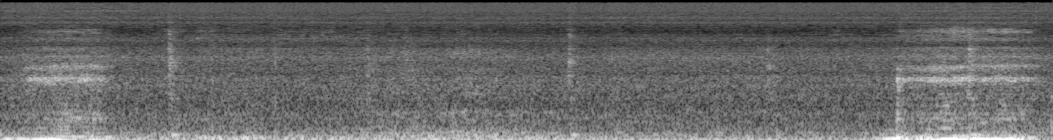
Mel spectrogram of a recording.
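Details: A sleeping pet dog gives low, rumbling breath sounds at the start and end with a quiet pause between; snoring.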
